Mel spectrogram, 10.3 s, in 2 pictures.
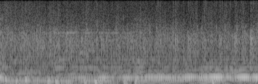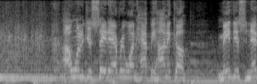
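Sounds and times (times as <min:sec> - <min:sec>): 
audience applause: 0:00.0 - 0:06.9
speech: 0:06.5 - 0:10.3.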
